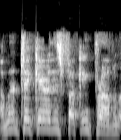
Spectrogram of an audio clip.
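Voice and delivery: quick, hot, angry delivery. She does an impression of an angry man, Sigfredo Garcia impression. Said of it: "She's doing an impression of him".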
